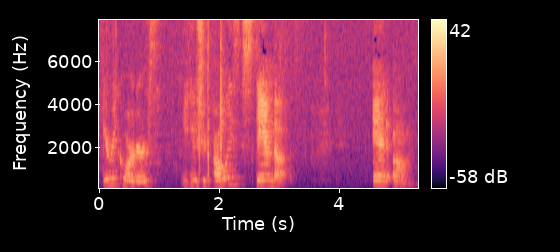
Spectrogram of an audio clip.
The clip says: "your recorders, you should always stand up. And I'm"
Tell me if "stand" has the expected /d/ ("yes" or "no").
yes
